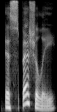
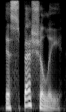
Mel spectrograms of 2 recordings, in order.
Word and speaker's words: especially: Especially is especially, not especially. And actually is actually, not actually.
